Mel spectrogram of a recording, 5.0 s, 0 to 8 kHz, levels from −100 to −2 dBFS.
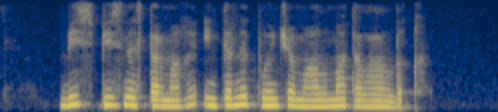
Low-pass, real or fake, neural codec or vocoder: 7.2 kHz; real; none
